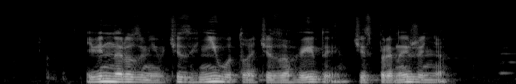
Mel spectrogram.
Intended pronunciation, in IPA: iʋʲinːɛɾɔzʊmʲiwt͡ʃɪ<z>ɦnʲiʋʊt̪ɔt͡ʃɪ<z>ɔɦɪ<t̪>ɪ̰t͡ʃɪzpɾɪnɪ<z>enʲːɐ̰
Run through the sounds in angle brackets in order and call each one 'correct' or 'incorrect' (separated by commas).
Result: correct, correct, incorrect, incorrect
